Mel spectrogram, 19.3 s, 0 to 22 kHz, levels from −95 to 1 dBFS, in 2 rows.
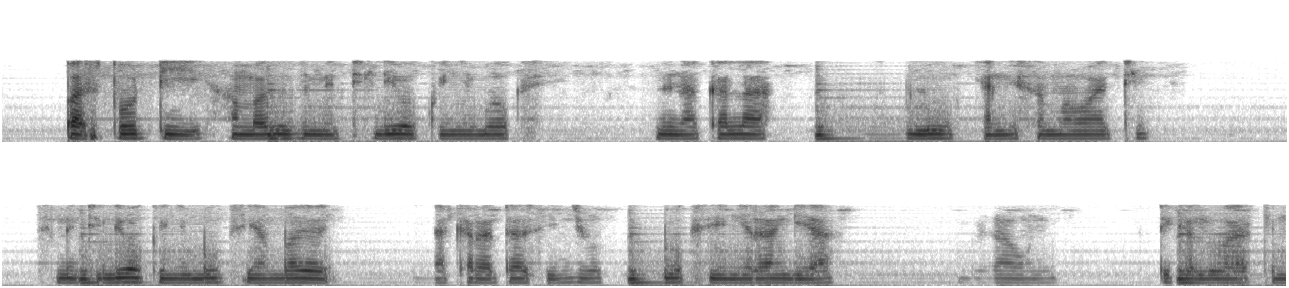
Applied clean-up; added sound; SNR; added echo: neural separator model SepFormer DNS4.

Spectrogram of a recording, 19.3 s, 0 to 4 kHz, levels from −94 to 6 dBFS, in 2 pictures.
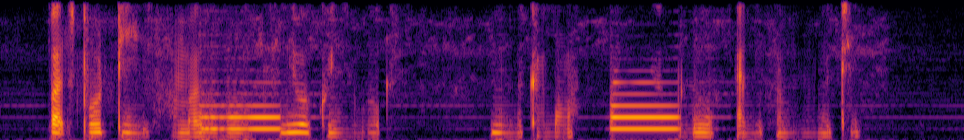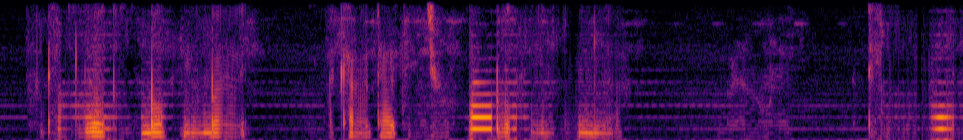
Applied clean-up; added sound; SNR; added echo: neural separator model SepFormer WHAM!.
